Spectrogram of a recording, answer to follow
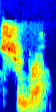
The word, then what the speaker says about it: Subra: that right and your your name is pronounced subra yes okay then did you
